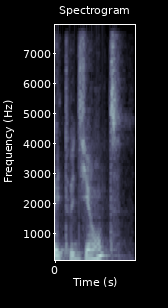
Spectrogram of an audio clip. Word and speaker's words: étudiant: je suis étudiant ou étudiante n'oubliez pas que quand on utilise le masculin normalement on ne prononce pas la consonne mais quand on utilise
